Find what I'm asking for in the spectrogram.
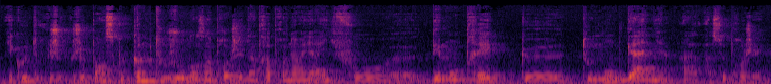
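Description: Audible room echo surrounds a man speaking at medium pitch and a fairly slow pace with lively intonation. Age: 50s. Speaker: car industry manager. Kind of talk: interview. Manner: halting, many repetitions and fillers.

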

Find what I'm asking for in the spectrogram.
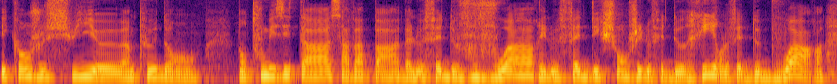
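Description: Audible room echo surrounds a woman with a fairly low pitch who speaks at a very slow pace with ordinary pitch variation. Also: very even loudness. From Paris, France. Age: 50s. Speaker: business founder and CEO. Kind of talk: interview.

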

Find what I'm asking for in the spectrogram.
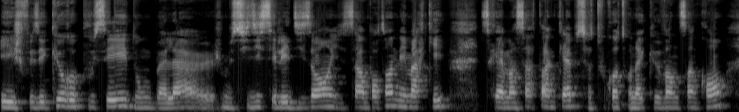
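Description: A woman talks at a moderate pace in an unremarkable speaking voice, fairly low in pitch, with fairly even intonation. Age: 20s. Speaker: business manager. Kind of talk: casual interview.

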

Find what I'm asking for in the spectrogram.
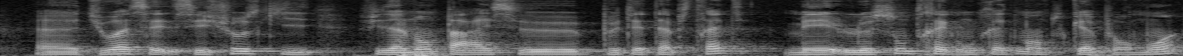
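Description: This man talks fairly quickly. His voice is fairly low in pitch. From France, Orléans area then Brittany. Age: 20s. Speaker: young real estate investor and entrepreneur. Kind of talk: casual interview. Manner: hesitant, many fillers.

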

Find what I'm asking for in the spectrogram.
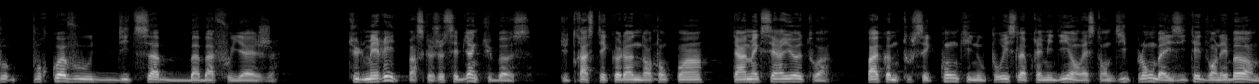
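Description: On a very clean recording with a silent background and a dry, close sound with no echo, a man speaks at a moderate pace in an animated tone with ordinary pitch variation. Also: medium pitch for a man. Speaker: author reading own monologue. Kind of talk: dramatic first-person narration of a comic monologue, read aloud with character dialogue. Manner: animated, wry and colloquial, with a storyteller's comic timing; shifts into voices for the characters' dialogue.

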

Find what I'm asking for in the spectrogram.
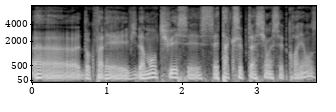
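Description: A man's very deep, low voice with a dark, mellow tone and vocal fry, lively intonation at a fairly quick pace, in a dry, close sound with no echo. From France, Saint-Étienne. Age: 40s. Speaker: rugby club president. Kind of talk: interview. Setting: at guest's home.

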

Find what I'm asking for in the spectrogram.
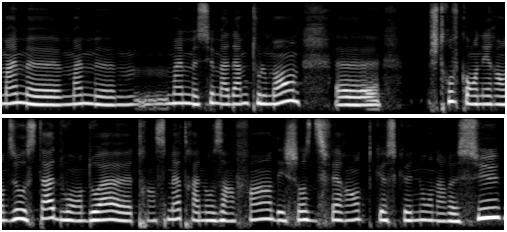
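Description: The woman's voice has a dark, mellow tone and a monotone, flat intonation. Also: medium pitch for a woman, moderate pace. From Quebec, Montreal. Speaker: singer-songwriter. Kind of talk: public interview.

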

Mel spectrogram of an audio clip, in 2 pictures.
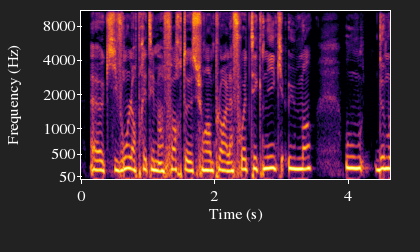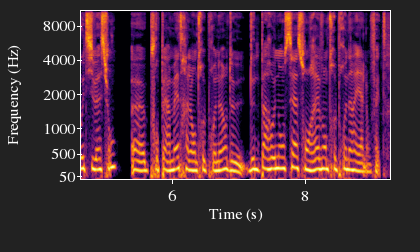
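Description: On a very clean recording with a silent background, a woman speaks in a dark, mellow tone. Her intonation is fairly even and her loudness very even. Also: medium pitch for a woman, moderate pace. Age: 30s. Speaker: nonprofit director and cofounder. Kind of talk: interview. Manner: hesitant with fillers.

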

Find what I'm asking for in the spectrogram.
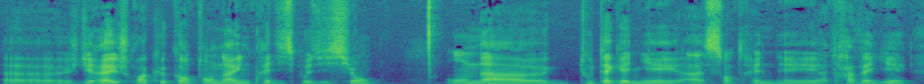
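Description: A very slow pace with lively intonation. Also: man, medium pitch for a man. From France, Vincennes. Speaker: book publisher, festival founder. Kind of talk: interview. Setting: publisher's office.

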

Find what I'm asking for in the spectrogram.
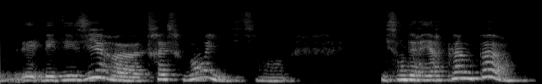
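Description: Long, frequent pauses break up a woman's very slow speech, which has a medium pitch and lively intonation, with room echo audible. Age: 40s. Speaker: author and journalist. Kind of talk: interview conversation.

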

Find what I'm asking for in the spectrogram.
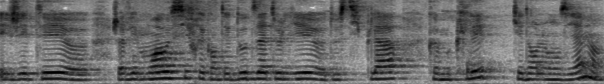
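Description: A woman speaks very slowly at a medium pitch. Noticeable background noise and audible room echo surround her voice. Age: 30s. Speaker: pottery studio owner. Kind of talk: interview. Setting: pottery studio. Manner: halting.

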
